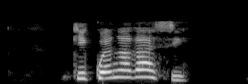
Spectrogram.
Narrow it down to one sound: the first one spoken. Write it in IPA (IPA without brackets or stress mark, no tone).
k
